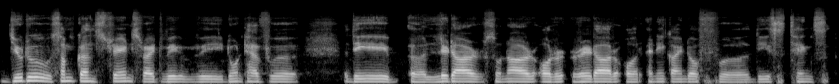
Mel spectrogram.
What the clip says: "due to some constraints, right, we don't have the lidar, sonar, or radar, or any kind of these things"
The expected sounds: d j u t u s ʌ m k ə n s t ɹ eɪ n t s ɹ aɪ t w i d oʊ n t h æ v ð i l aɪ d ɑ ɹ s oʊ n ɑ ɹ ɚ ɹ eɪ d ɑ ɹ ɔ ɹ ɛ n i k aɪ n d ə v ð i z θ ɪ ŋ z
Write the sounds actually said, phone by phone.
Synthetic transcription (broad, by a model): d j u t u s ʌ m k ə n s t ɹ eɪ n t s ɹ aɪ t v i d oʊ n t h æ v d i l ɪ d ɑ ɹ s oʊ n ɑ ɹ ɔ ɹ eɪ d ɑ ɹ ɔ ɹ ɛ n i k aɪ n d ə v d i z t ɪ ŋ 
